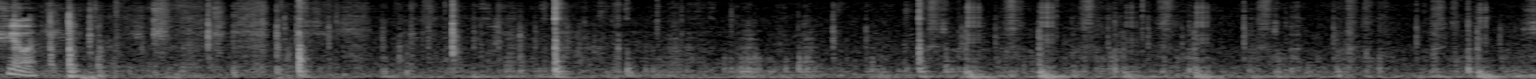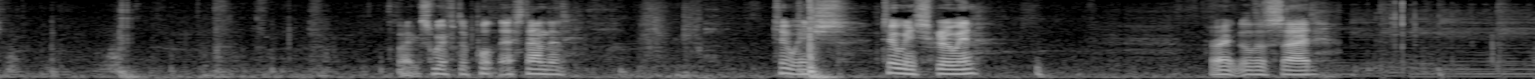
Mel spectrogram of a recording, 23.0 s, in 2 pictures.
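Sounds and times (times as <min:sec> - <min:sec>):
screwdriver clicking and scratching: 0:21.8 - 0:22.3
hands handling fittings: 0:21.8 - 0:22.4.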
